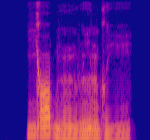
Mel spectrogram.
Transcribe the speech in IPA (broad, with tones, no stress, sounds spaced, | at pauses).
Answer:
j ɔ˦ b ũ˨ β ĩ˦ ɡʷ i˨˦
